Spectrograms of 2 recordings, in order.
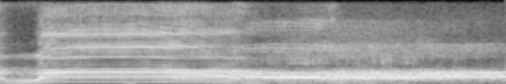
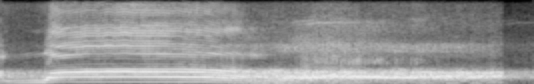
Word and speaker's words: আল্লাহ: মুখটা একটু গোল হয়ে যাবে, বলেন আল্লাহ আল্লাহ আল্লাহ।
